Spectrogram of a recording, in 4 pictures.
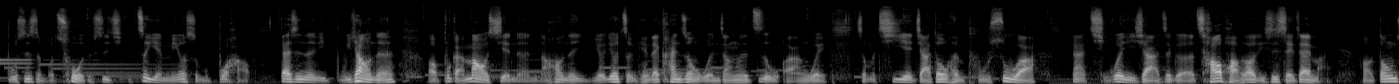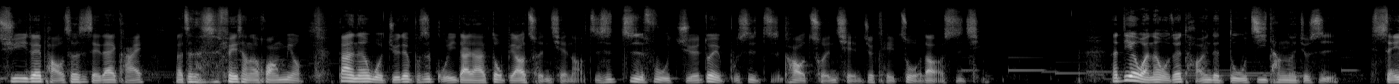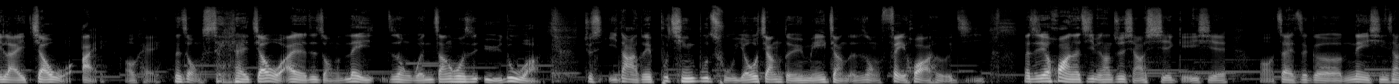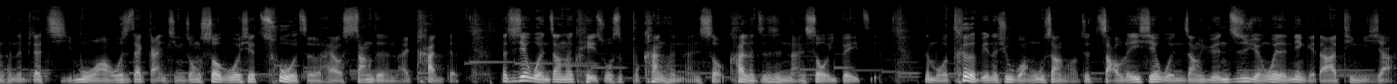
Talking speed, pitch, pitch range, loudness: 320 characters per minute, 110 Hz, 95-120 Hz, -27 LUFS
